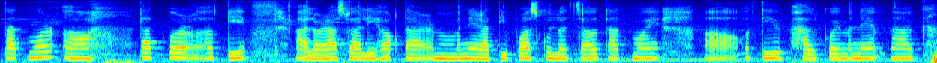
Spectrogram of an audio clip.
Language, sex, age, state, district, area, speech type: Assamese, female, 18-30, Assam, Barpeta, rural, spontaneous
